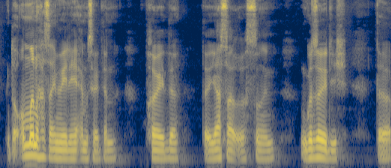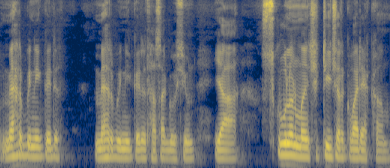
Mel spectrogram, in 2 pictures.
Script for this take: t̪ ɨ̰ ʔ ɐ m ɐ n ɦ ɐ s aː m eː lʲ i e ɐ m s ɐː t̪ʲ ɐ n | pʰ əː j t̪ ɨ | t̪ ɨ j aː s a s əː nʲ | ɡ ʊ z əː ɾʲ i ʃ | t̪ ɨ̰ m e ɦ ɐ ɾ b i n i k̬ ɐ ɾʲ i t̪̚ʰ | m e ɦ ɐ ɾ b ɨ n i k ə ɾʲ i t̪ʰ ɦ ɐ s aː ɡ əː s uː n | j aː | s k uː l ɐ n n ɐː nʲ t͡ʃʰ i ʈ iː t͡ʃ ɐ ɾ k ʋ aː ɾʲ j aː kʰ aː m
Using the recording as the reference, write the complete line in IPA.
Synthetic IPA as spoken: t̪ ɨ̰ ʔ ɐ m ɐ n ɦ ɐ s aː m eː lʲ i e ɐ m s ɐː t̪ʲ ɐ n | pʰ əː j d̪ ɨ | t̪ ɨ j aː s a s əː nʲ | ɡ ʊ z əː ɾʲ i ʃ | t̪ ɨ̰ m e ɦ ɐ ɾ b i n i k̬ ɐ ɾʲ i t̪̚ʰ | m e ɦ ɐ ɾ b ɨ n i k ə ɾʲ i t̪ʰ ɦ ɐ s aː ɡ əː s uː n | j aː | s k uː l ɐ n m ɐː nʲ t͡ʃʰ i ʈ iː t͡ʃ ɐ ɾ k ʋ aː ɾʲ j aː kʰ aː m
